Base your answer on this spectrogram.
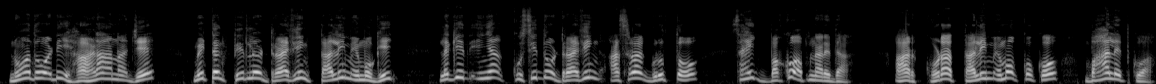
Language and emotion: Santali, angry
